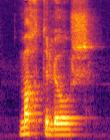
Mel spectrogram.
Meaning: powerless
- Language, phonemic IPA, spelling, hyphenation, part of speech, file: Dutch, /ˈmɑx.təˌloːs/, machteloos, mach‧te‧loos, adjective, Nl-machteloos.ogg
